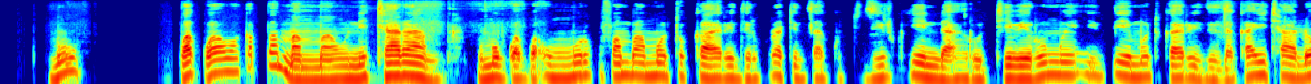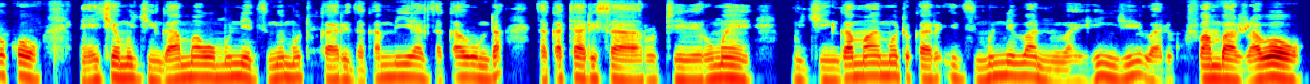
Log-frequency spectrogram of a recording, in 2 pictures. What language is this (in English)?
Shona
